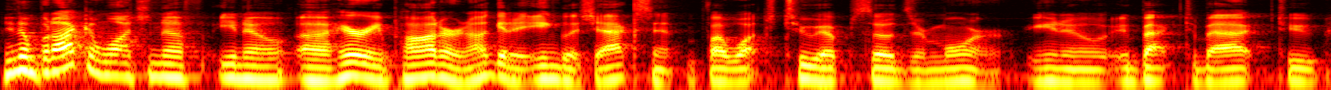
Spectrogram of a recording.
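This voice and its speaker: A man's voice: mid-range voice, fast talker, fairly bright tone. A man with a Texan accent hosting a casual interview, rambling and chuckling as he acts out his stories. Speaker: radio show host.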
